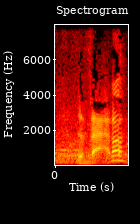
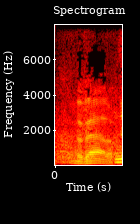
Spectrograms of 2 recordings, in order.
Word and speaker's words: Nevada: You were telling me that I pronounced Nevada wrong. Nevada? – Nevada.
